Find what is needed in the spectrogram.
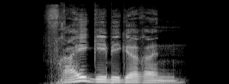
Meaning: inflection of freigebig: 1. strong genitive masculine/neuter singular comparative degree 2. weak/mixed genitive/dative all-gender singular comparative degree
- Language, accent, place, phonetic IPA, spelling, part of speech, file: German, Germany, Berlin, [ˈfʁaɪ̯ˌɡeːbɪɡəʁən], freigebigeren, adjective, De-freigebigeren.ogg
